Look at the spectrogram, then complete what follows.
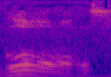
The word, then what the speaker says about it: galls: These are called galls. So they rhyme with the word ball.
